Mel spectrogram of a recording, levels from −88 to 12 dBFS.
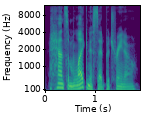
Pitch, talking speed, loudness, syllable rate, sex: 120 Hz, 155 wpm, -20 LUFS, 6.6 syllables/s, female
